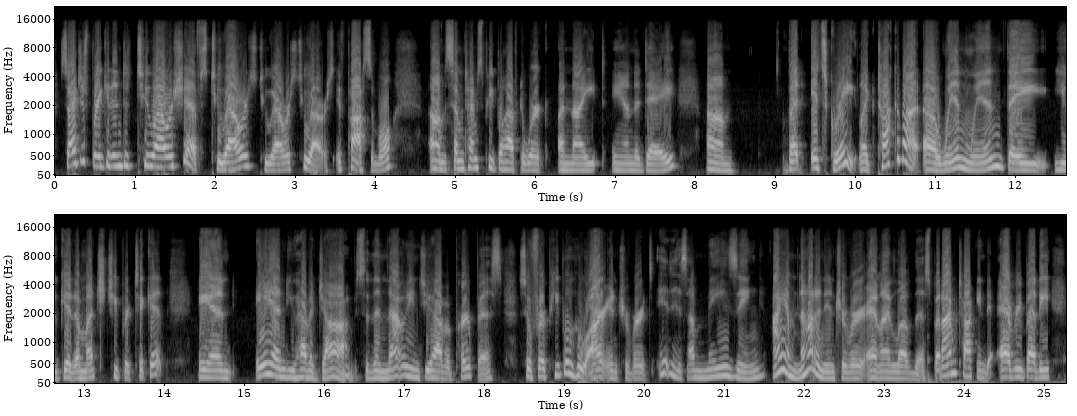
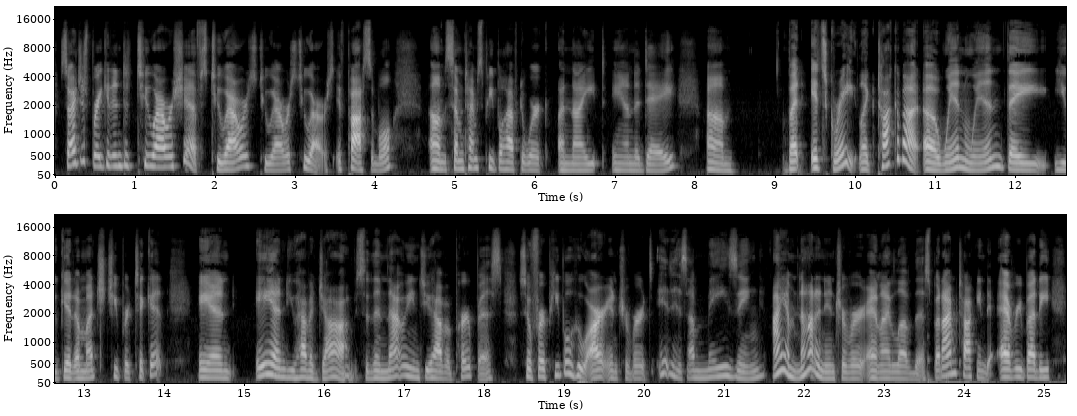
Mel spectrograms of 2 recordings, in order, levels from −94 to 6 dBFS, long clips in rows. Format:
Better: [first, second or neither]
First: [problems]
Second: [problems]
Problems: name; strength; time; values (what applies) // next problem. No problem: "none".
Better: second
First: distortion; heavy; 11% of the sound clipped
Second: none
